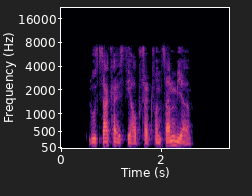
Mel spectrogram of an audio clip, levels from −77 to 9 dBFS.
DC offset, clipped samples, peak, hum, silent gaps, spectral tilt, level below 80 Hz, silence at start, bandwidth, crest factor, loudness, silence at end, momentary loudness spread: under 0.1%; under 0.1%; -4 dBFS; none; none; -5 dB/octave; -62 dBFS; 0.55 s; 8 kHz; 20 dB; -22 LUFS; 0.8 s; 8 LU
